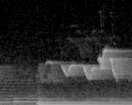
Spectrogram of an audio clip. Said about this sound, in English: This yellow warbler with a distinct black hood is a Carolinian forest species and has a couple different songs, but its primary song sounds like a weety weety weetio.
